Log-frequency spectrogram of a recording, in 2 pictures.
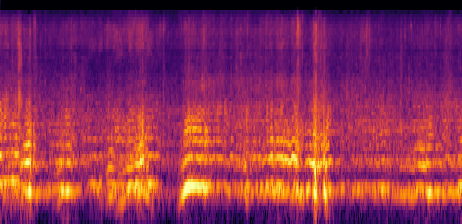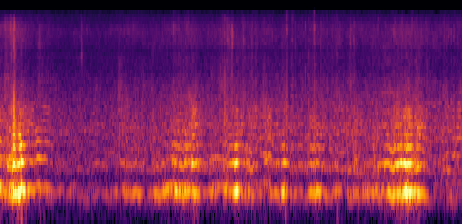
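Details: Many honey bees hum together within the hive, a rich steady drone with wavering overtones, rising in bursts around the second and fourth seconds, then settling into a softer, even buzz with faint ticks.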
